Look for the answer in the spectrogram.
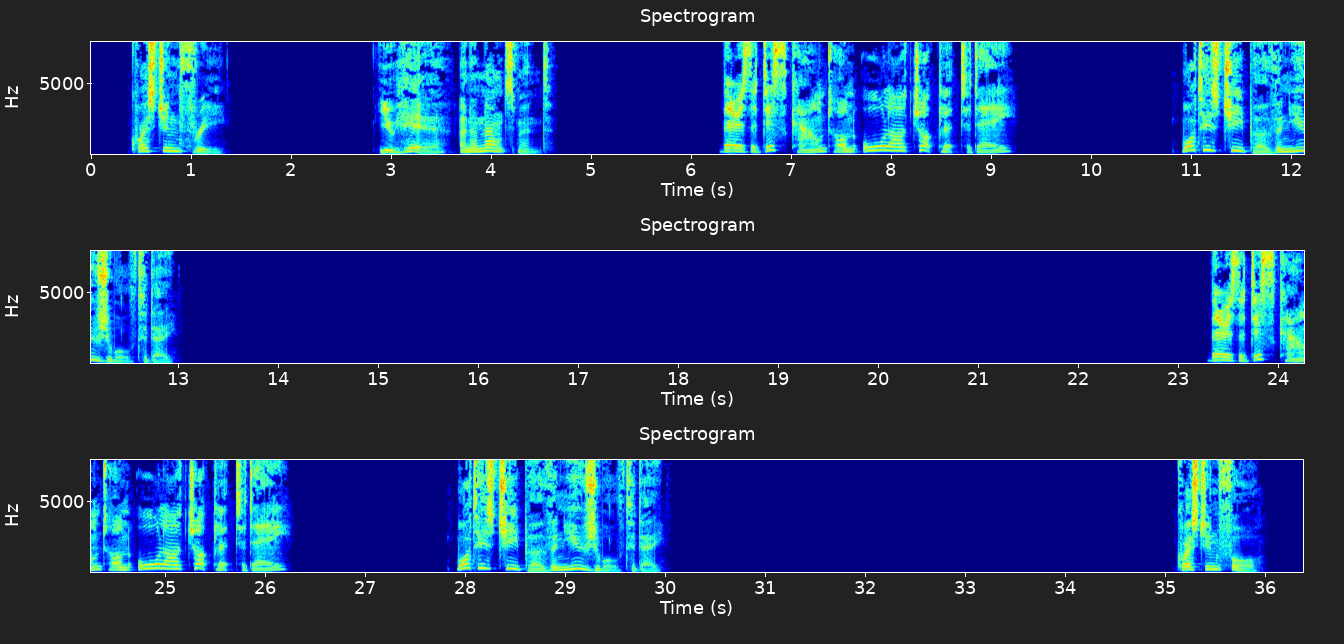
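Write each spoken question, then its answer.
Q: What is cheaper than usual today?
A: chocolate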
